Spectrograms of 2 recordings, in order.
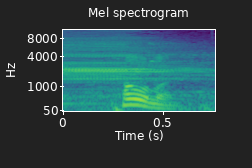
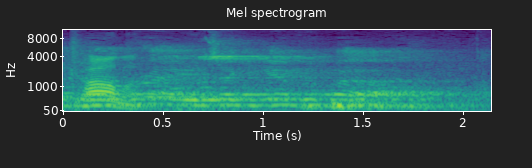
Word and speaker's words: Colin: Okay, they're pronouncing his name as Colin. Only one L. We were calling it Colan. It's Colin.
